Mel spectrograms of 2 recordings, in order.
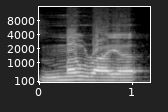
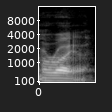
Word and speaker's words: Moriah: you're driving me crazy oh okay so it's Moriah Elizabeth there you go not Mariah um let's see so you you've heard of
